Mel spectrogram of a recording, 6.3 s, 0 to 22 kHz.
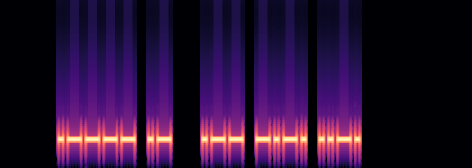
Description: Morse code, heard as a keyed tone, about 21 wpm, 700 Hz. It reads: 1A WCF
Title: Field Day Exchanges - 20wpm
